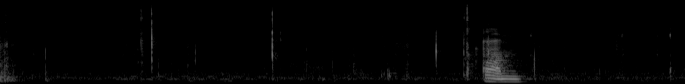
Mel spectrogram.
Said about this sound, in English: Excuse me chewing. I make really no apologies for it.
